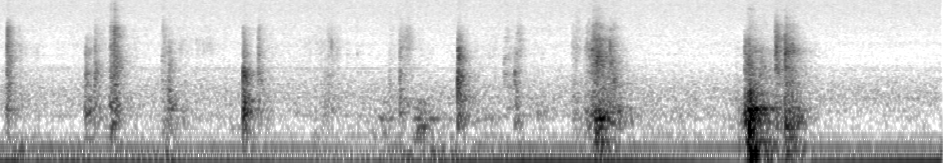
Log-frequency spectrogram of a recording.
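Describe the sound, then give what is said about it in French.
Elevator doors in an apartment building clunk and rattle in a series of sharp mechanical knocks over a steady low motor hum, ending with a louder clattering burst as the doors move again. No one speaks. “Il va prendre son ascenseur.”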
